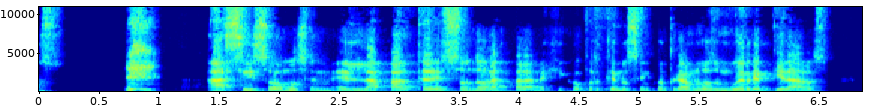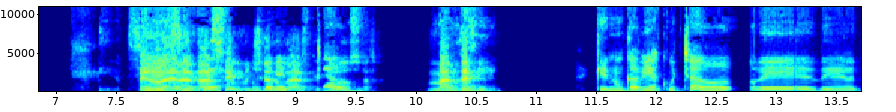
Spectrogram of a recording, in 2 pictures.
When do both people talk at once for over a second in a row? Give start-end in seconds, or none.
7.7-9.5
